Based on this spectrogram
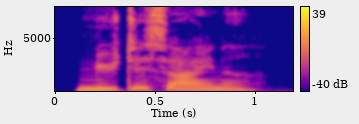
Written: nydesignet

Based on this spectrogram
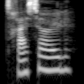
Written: træsøjle

